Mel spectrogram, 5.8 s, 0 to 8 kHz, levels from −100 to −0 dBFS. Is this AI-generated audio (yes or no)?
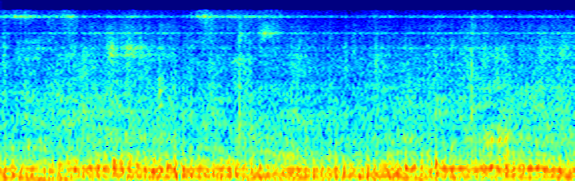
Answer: yes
